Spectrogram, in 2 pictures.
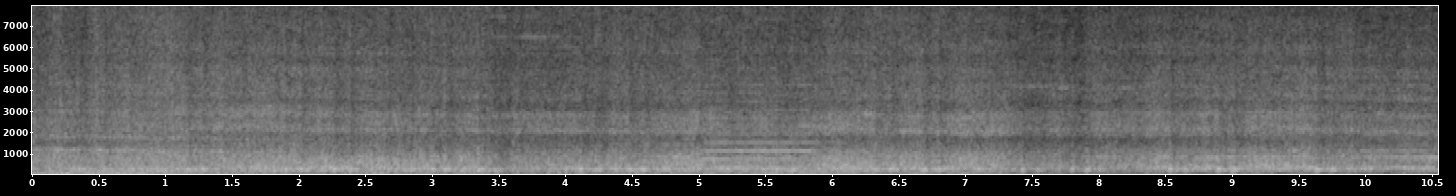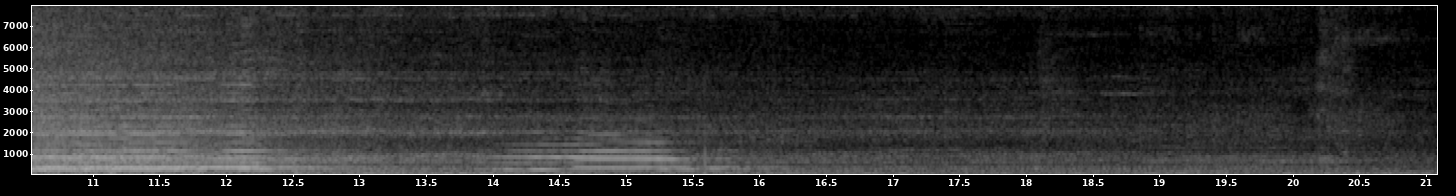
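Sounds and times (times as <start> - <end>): train wheel and track noise: 0.0 - 21.0
train horn blasts: 4.8 - 6.7, 10.1 - 13.2, 13.9 - 16.3.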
